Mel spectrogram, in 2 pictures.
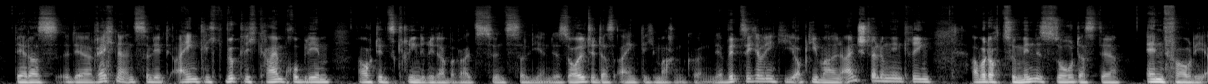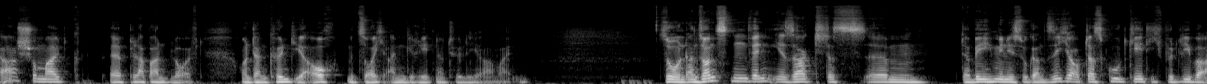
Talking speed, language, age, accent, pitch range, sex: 185 wpm, German, 40-59, German, 95-115 Hz, male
